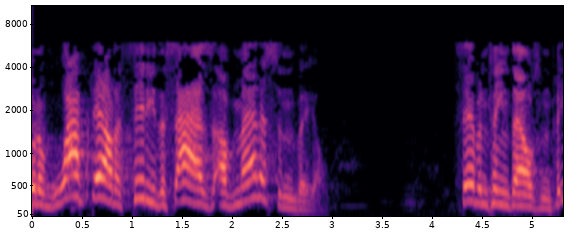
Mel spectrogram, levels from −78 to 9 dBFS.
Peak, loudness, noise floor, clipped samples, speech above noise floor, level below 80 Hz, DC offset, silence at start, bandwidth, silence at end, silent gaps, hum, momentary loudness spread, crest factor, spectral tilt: -2 dBFS; -18 LUFS; -73 dBFS; under 0.1%; 53 dB; -72 dBFS; under 0.1%; 0 s; 6.2 kHz; 0 s; none; none; 16 LU; 18 dB; -5 dB/octave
